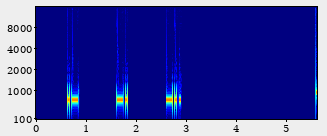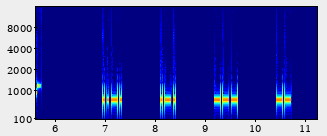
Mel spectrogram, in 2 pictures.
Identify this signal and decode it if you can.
Morse code, heard as a keyed tone, about 28 wpm, spaced as for 10 wpm, 700 Hz. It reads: AND FROM
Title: 6x Character Spacing - Top 300 Words - 28wpm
